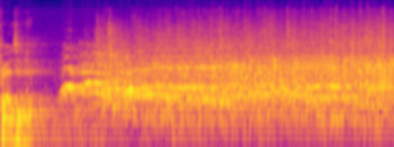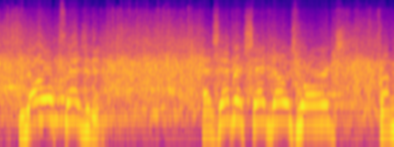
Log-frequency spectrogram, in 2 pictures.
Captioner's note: applause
